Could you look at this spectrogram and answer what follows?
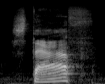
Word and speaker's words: staff: Very different pronunciation. That vowel sound is very different. So this is a staff, staff, and this is stuff, staff, stuff. I know pronunciation is difficult, but these two words do not have the same pronunciation.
